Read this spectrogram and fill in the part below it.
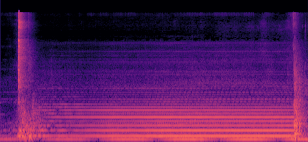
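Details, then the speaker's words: Single-phase electric appliance/shop motor bench test: loud steady mains hum with a thunk at each end; motor only hums and won't start on its own because the start windings are burned up, yet runs fine if given a tug by hand. "are burned up so there's no way that this motor is going to start on its own then what's sad about that is the dis motor if you just give it a little tug actually will start running perfect"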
